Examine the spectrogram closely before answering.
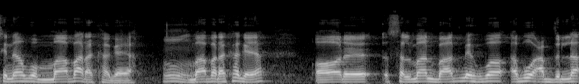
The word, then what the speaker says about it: سلمان: کی اصلاح چاہتا ہوں۔ بعض لوگ آپ کو سلیمان پڑھتے ہیں، سلیمان نہیں بلکہ سلمان ہے، یہ یا کے ساتھ نہیں ہے، تو اس کو تلفظ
